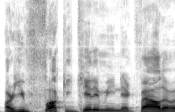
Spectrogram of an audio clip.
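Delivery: outraged disbelief at the broadcaster; angry. Retold or imitated. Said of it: "everyone on Twitter was like".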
